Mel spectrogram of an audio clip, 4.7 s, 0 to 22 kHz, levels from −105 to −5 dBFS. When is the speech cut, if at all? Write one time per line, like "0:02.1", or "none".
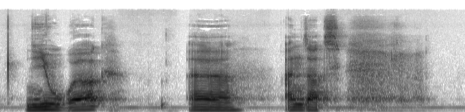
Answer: none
